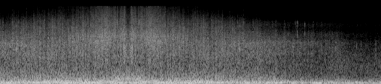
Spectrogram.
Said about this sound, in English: Once this huge object impacted our atmosphere, it blew up with the force of 2,000 Hiroshima-sized atomic bombs.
